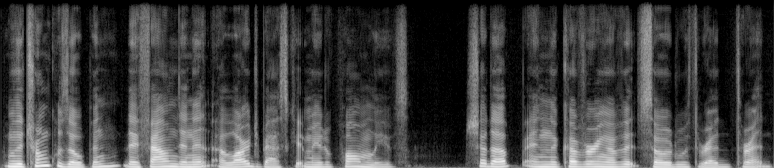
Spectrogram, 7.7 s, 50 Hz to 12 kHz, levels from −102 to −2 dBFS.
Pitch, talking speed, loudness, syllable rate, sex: 170 Hz, 210 wpm, -18 LUFS, 5.1 syllables/s, male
